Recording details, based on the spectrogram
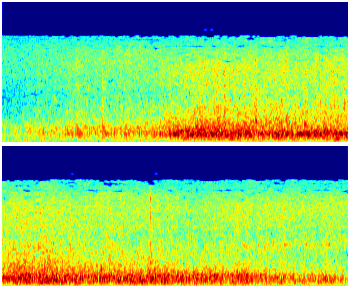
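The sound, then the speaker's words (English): A train rumbles along the rails with a steady low roar and faint clickety-clack, swelling louder after the first couple of seconds and holding steady, with no voices. “We're stopping. Signals, I suppose. This will make us later than ever.”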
